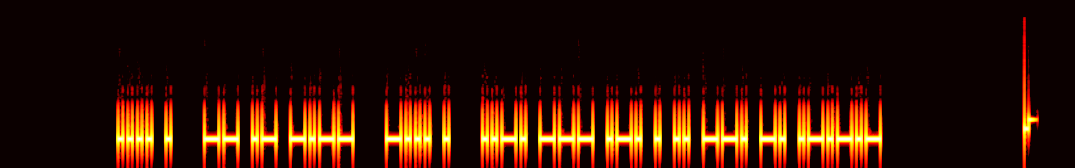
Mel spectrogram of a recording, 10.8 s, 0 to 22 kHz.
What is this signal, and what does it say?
Morse code, heard as a keyed tone, about 25 wpm, 700 Hz. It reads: HE MAY BE FOREIGN.
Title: Sentences from Top 1400 Words 25wpm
